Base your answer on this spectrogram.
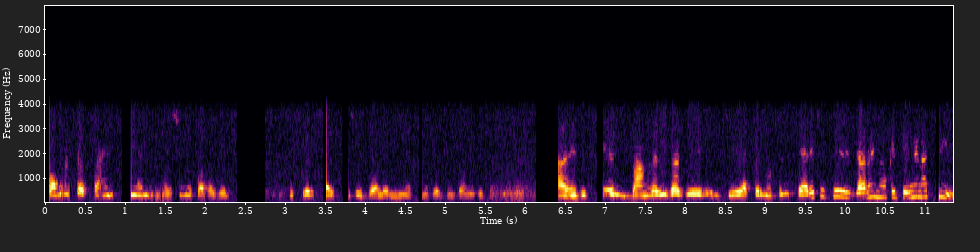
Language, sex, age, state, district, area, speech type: Bengali, male, 45-60, West Bengal, South 24 Parganas, rural, conversation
